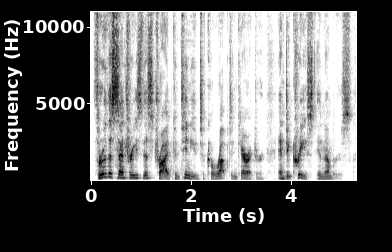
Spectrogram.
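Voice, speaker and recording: A man reading a scripted religious text aloud in a solemn, measured, preacherly way, as in devotional narration. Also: a little high, animated, slightly rough.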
